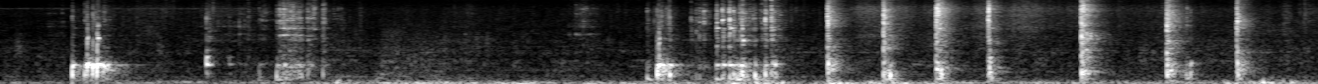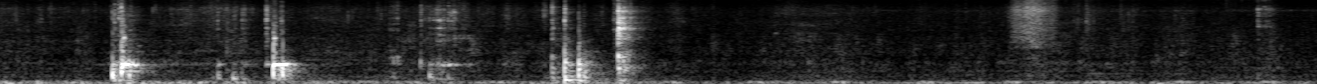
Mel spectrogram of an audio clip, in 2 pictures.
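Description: Hardwood blocks and boards being handled, knocked together and set down on a hard floor: irregular sharp wooden clacks, some in quick clusters, stopping a couple of seconds before the end.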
